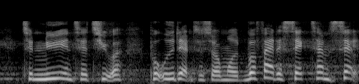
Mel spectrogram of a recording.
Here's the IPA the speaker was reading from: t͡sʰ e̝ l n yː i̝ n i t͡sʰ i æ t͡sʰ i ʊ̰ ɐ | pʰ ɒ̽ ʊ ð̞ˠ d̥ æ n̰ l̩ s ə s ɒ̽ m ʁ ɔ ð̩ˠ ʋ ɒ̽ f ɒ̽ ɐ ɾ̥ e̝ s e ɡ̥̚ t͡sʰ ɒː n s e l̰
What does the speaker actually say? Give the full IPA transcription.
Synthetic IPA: t͡sʰ e̝ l n yː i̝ n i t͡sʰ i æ t͡sʰ i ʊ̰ ɐ | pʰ ɒ̽ u ð̞ˠ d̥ æ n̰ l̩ s ə s ɒ̽ m ʁ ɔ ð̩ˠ ʋ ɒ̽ f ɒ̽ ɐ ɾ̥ e̝ s e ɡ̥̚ t͡sʰ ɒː n s e l̰

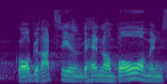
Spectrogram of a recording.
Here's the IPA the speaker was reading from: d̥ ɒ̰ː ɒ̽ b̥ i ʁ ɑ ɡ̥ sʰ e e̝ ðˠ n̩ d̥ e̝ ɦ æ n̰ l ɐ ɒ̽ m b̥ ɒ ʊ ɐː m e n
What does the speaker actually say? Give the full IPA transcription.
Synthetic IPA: ɡ̥ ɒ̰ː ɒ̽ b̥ i ʁ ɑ d̥ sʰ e e̝ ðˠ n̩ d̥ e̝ ɦ æ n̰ l ɐ ɒ̽ m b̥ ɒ ʊ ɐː m e n

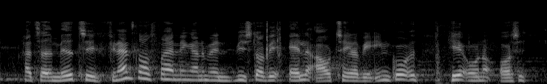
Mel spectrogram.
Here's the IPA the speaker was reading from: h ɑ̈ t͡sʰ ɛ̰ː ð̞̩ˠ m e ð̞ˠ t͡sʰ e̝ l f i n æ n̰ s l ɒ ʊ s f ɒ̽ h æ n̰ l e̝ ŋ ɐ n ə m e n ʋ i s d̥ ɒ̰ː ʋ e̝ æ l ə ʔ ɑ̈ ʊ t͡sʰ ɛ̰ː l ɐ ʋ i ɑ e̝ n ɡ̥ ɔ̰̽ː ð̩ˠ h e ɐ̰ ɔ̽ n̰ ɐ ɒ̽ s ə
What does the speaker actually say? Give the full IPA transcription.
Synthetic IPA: h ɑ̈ t͡sʰ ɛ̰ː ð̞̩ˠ m e ð̞ˠ t͡sʰ e̝ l f i n æ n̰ s l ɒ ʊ s f ɒ̽ h æ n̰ l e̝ ŋ ɐ n ə m e n ʋ i s d̥ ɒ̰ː ʋ e̝ æ l ə ʔ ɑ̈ ʊ t͡sʰ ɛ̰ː l ɐ ʋ i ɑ e̝ n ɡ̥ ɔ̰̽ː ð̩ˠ h e ɐ̰ ɔ̽ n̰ ɐ ɒ̽ s ə

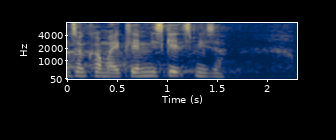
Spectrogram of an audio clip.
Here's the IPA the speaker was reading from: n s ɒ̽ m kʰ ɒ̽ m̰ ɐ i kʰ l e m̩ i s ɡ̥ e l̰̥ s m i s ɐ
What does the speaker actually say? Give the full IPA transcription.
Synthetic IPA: n s ɒ̽ m kʰ ɒ̽ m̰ ɐ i kʰ l e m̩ i s ɡ̥ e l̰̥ s m i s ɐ

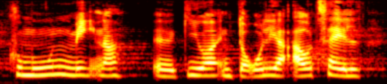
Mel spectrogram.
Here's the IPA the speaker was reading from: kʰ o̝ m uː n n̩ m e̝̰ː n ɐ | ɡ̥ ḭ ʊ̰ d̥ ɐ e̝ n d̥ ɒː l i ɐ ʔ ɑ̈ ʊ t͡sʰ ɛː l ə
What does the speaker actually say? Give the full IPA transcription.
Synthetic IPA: kʰ o̝ m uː n n̩ m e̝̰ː n ɐ | ɡ̥ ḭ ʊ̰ ɐ e̝ n d̥ ɒː l i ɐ ʔ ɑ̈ ʊ t͡sʰ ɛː l ə

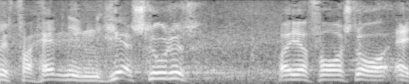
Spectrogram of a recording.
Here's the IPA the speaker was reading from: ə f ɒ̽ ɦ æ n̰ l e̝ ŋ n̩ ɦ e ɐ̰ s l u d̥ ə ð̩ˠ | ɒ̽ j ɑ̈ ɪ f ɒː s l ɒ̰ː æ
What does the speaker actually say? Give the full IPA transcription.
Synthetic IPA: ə f ɒ̽ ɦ æ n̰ l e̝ ŋ n̩ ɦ e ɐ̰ s l u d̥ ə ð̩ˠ | ɒ̽ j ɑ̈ ɪ f ɒː s l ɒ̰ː æ

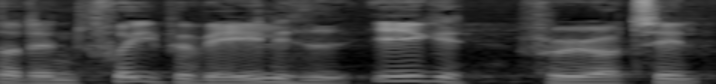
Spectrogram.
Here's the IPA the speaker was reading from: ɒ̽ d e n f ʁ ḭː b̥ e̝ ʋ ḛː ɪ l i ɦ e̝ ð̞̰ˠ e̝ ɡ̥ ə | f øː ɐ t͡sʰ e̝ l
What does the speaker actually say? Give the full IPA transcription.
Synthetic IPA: ɒ̽ d e n f ʁ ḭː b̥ e̝ ʋ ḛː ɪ l i ɦ e̝ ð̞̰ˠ e̝ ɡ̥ ə | f øː ɐ t͡sʰ e̝ l

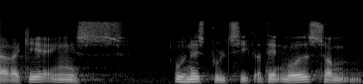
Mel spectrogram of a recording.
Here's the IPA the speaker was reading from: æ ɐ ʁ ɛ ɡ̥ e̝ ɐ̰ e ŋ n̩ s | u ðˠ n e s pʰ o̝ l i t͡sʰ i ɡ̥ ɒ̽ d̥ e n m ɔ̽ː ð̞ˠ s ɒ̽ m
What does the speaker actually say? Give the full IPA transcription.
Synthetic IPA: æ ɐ ʁ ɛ ɡ̥ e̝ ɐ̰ e ŋ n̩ s | u ðˠ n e s pʰ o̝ l i t͡sʰ i ɡ̥ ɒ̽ d̥ e n m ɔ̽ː ð̞ˠ s ɒ̽ m

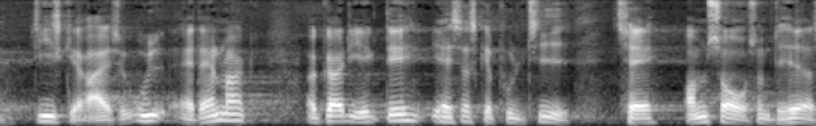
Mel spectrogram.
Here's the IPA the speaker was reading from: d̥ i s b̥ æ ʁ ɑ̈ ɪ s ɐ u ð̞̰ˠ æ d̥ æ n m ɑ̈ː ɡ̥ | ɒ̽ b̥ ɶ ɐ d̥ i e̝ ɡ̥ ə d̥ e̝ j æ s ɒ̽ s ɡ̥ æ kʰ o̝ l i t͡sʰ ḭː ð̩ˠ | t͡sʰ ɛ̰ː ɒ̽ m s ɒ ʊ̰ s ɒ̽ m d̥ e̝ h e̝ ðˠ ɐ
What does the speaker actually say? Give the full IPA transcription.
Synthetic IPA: d̥ i s ɡ̥ æ ʁ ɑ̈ ɪ s ə u ð̞̰ˠ æ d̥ æ n m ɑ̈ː ɡ̥ | ɒ̽ ɡ̥ ɶ ɐ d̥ i e̝ ɡ̥ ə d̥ e̝ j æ s ɒ̽ s ɡ̥ æ pʰ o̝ l i t͡sʰ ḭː ð̩ˠ | t͡sʰ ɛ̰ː ɒ̽ m s ɒ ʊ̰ s ɒ̽ m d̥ e̝ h e̝ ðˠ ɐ

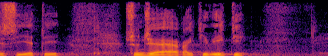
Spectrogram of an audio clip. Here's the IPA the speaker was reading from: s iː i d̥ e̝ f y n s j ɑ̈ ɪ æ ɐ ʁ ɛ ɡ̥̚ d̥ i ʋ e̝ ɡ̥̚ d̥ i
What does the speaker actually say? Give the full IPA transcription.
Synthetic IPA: s iː æ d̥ e̝ s y n s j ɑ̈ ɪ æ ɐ ʁ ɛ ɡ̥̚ d̥ i ʋ e̝ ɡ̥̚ d̥ i

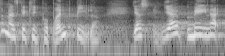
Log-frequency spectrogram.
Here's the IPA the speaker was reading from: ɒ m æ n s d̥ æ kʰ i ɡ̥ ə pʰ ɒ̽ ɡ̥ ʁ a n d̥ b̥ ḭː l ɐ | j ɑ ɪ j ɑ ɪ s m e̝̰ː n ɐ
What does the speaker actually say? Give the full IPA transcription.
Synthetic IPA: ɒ m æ n s ɡ̥ æ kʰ i ɡ̥ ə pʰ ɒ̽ b̥ ʁ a n d̥ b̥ ḭː l ɐ | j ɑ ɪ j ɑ ɪ m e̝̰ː n ɐ

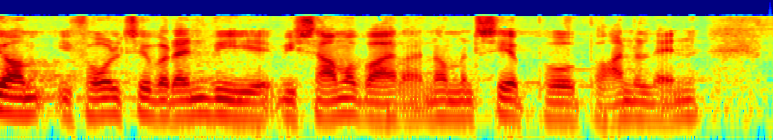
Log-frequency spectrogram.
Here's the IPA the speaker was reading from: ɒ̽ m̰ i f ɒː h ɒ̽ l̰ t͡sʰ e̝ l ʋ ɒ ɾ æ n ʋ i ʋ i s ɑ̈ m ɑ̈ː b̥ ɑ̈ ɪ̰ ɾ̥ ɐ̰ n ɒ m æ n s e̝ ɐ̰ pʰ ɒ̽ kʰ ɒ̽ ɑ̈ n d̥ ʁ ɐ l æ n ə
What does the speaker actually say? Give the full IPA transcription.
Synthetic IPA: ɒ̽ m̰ i f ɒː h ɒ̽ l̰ t͡sʰ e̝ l ʋ ɒ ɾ æ n ʋ i ʋ i s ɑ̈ m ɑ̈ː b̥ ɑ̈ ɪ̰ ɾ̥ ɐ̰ n ɒ m æ n s e̝ ɐ̰ pʰ ɒ̽ pʰ ɒ̽ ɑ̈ n d̥ ʁ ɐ l æ n ə

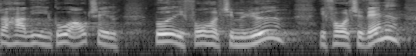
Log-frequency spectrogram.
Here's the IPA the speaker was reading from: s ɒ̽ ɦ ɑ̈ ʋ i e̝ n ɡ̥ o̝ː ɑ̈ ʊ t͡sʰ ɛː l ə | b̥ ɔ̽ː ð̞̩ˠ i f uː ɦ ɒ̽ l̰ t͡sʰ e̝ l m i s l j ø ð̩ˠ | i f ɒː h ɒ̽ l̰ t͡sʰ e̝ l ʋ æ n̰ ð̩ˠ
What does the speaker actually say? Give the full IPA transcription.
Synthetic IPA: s ɒ̽ ɦ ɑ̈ ʋ i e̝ n ɡ̥ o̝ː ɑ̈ ʊ t͡sʰ ɛː l ə | b̥ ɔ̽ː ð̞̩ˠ i f ɒː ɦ ɒ̽ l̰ t͡sʰ e̝ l m i l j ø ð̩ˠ | i f ɒː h ɒ̽ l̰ t͡sʰ e̝ l ʋ æ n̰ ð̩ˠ

